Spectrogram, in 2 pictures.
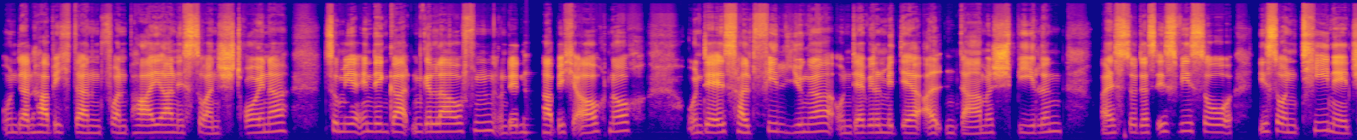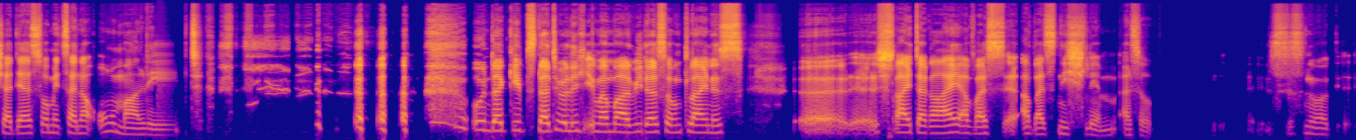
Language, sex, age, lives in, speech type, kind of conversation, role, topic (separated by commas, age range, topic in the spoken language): German, female, 55-59, United States, conversation, unstructured, none, Welche kleinen Dinge machen dich glücklich?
